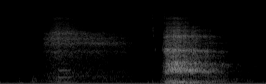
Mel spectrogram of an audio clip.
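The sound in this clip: A big breath drawn before speaking, two airy breaths with no talk, the second louder and fuller than the first.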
